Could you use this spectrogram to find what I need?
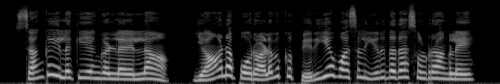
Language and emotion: Tamil, surprised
